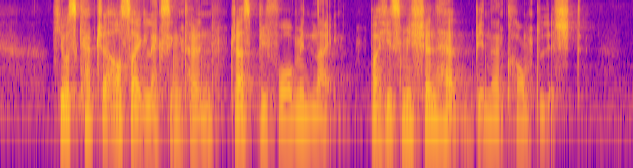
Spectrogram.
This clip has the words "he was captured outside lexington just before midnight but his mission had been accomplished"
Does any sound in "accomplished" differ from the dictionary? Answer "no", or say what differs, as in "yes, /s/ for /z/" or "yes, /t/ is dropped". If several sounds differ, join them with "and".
no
